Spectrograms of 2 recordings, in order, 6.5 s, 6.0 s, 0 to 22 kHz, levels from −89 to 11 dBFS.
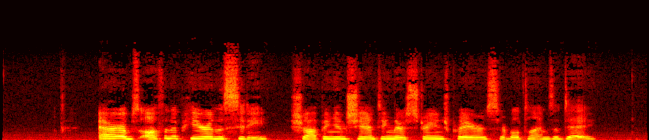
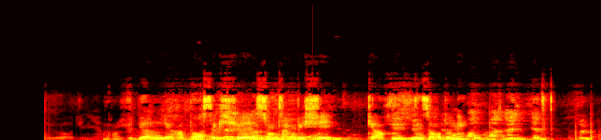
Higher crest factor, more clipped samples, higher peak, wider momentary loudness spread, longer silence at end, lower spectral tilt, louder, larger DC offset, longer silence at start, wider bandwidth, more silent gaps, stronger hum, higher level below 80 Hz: about the same, 16 dB vs 16 dB; neither; second, -4 dBFS vs 0 dBFS; second, 9 LU vs 13 LU; first, 0.55 s vs 0.1 s; about the same, -3.5 dB/octave vs -3.5 dB/octave; second, -19 LUFS vs -14 LUFS; neither; first, 1 s vs 0.6 s; first, 13.5 kHz vs 10 kHz; neither; neither; second, -62 dBFS vs -50 dBFS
